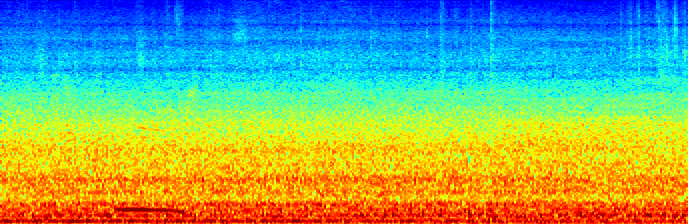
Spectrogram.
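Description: A jet engine roars steadily inside an airplane cabin.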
